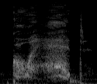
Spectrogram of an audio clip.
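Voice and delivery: put-on breathy child's whisper. A narrator's reading. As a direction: whisper it into the microphone. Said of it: "the boy whispered".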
